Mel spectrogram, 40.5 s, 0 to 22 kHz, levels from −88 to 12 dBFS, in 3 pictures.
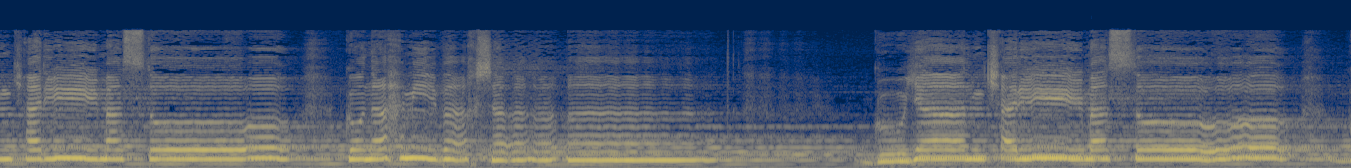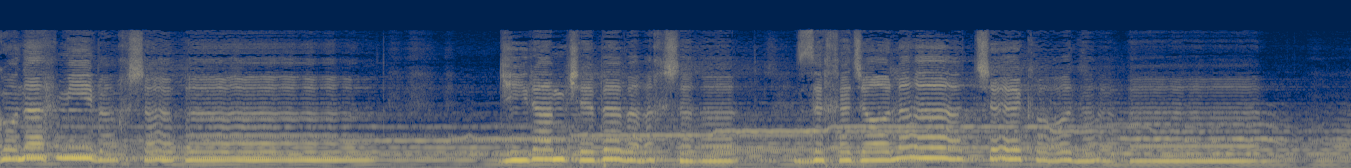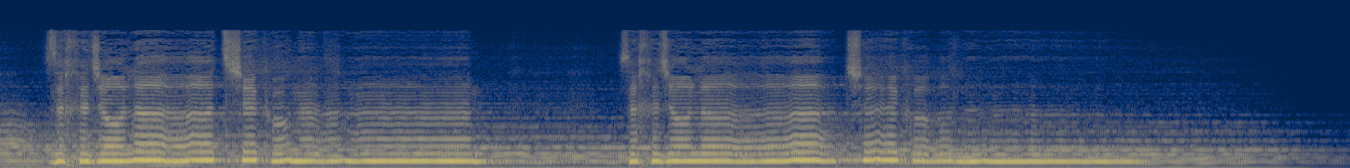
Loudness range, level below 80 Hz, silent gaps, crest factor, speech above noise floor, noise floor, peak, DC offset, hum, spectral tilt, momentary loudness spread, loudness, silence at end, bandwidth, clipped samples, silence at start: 6 LU; -52 dBFS; none; 16 dB; 35 dB; -49 dBFS; 0 dBFS; 0.8%; none; -7 dB/octave; 15 LU; -16 LUFS; 0.65 s; 11 kHz; under 0.1%; 0 s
